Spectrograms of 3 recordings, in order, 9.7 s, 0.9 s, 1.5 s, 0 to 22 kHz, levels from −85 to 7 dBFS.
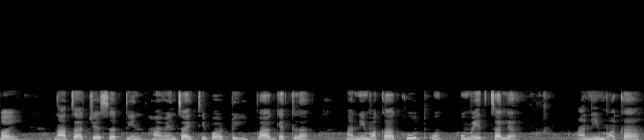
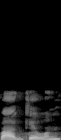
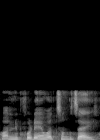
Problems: none marked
